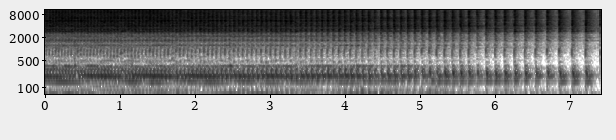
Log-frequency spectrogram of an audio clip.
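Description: A big prize wheel spun counterclockwise ticks rapidly, its clicks gradually slowing and spreading apart as it winds down, over a steady background hum.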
